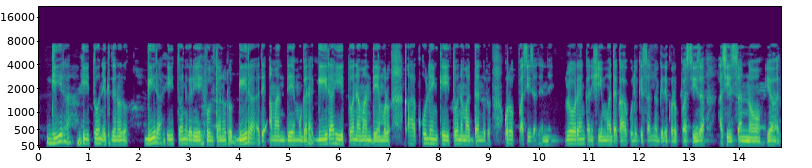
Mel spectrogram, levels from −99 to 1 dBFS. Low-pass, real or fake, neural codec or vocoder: 7.2 kHz; real; none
